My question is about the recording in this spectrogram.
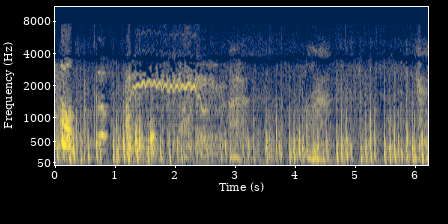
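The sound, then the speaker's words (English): A horse whinnies with a high, shrill neigh while hooves clip-clop in a steady, rapid rhythm as a rider approaches on horseback, the loud galloping beat continuing throughout with some voices mixed in. “Hey, who's this riding this way?”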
